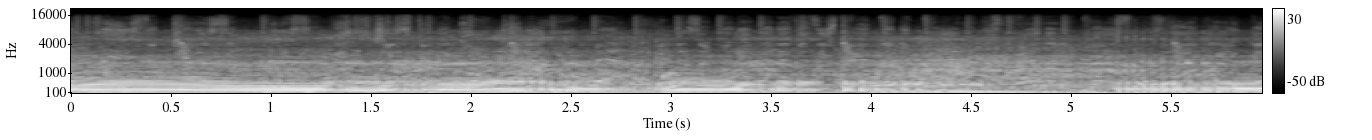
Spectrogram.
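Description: Enduro dirt bike engine revving hard, its pitch climbing and falling repeatedly as the throttle is worked on and off.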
